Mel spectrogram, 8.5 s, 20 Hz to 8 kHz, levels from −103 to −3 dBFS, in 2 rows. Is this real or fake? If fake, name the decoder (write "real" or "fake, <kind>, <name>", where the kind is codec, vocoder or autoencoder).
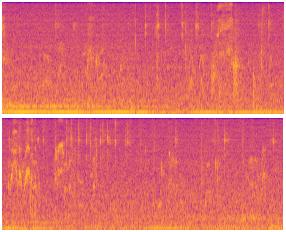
fake, autoencoder, DAC-VAE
